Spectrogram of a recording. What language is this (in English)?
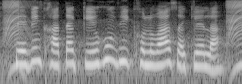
Bhojpuri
